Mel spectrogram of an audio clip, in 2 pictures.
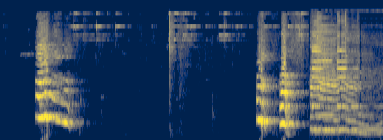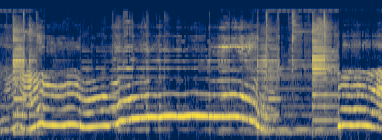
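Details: Dobermann howling in a funny compilation: a couple of sharp barks first, then a long sustained wavering howl that dips, rises and holds steady for several seconds before dropping, with faint music underneath.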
